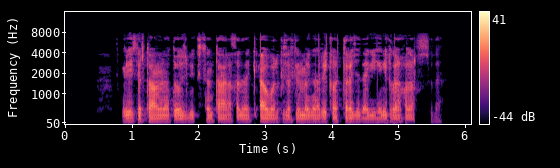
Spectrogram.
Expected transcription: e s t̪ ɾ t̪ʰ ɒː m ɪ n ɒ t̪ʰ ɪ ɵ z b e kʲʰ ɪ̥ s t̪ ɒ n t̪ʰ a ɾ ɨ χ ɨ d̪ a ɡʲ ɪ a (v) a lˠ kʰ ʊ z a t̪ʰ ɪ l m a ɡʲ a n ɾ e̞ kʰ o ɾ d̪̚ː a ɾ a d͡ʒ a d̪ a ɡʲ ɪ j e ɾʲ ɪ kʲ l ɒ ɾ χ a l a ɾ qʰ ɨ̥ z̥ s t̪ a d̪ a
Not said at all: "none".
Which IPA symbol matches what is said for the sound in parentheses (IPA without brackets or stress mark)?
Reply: vː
